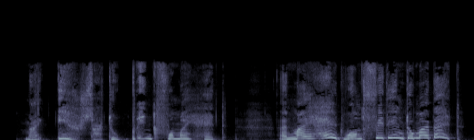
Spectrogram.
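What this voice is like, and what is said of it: Put-on Spanish accent. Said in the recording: “using his very best Spanish accent”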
